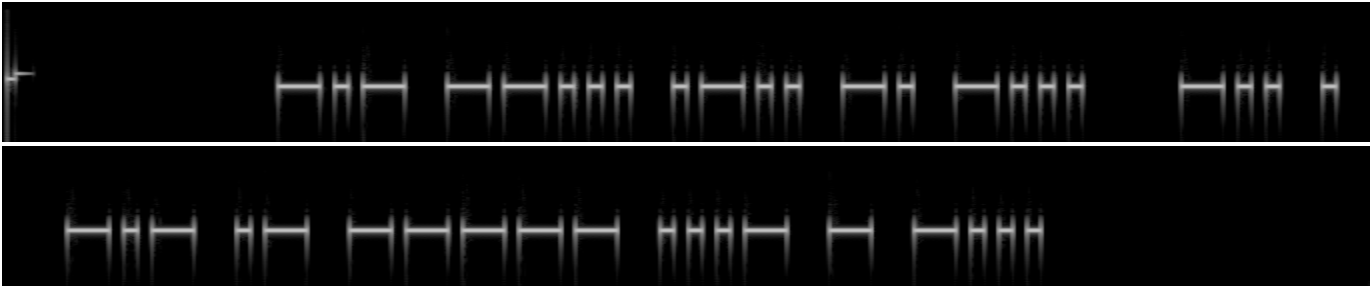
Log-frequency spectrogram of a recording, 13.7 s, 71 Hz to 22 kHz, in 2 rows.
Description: Morse code, heard as a keyed tone, about 17 wpm, 700 Hz. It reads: K7LNB DE KA0VTB
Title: USA Callsign DE Callsign 17wpm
